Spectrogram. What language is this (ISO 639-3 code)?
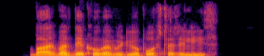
urd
